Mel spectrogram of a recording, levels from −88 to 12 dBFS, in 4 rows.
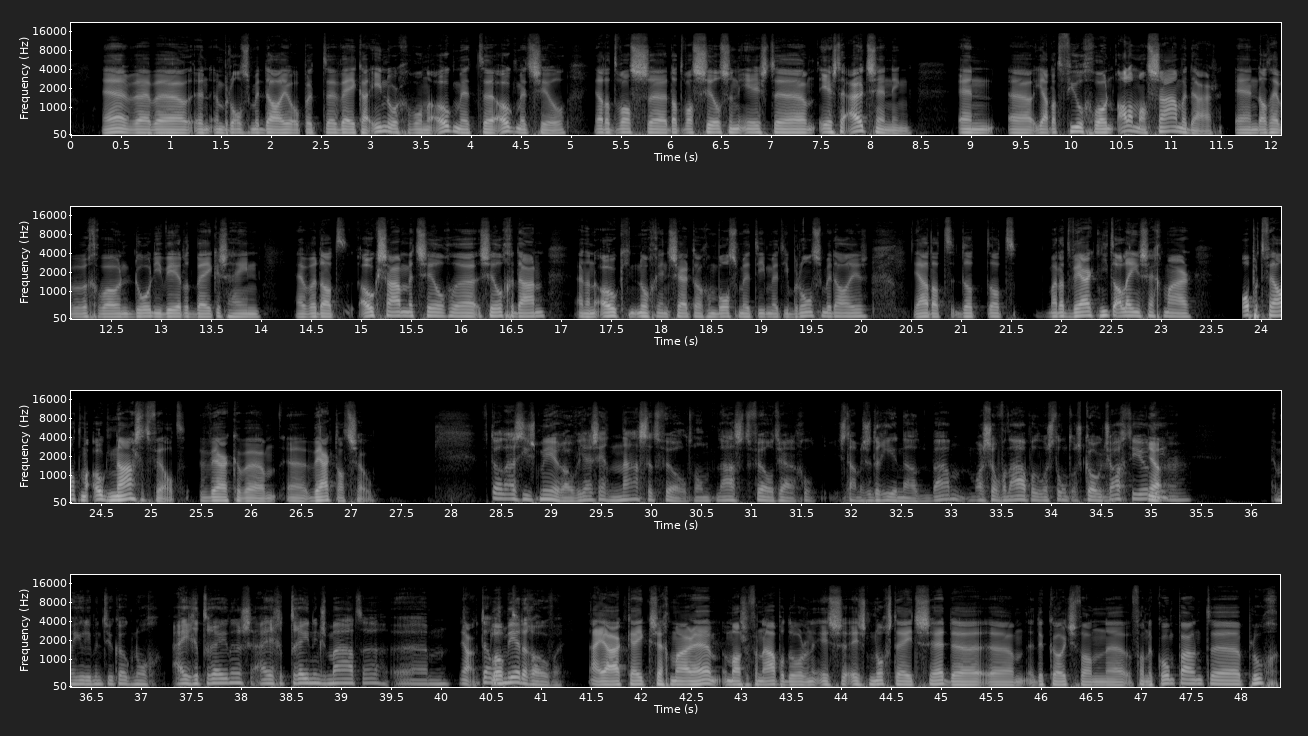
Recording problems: none

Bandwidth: 14.5 kHz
